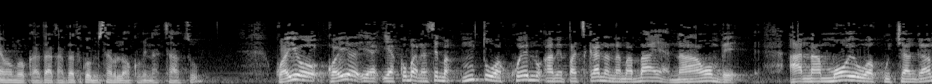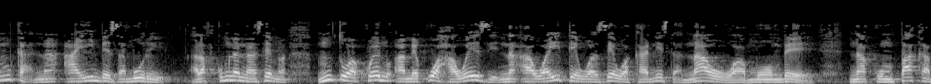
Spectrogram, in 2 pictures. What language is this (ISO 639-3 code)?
swa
